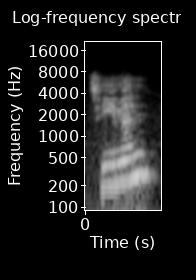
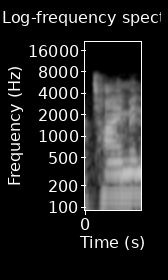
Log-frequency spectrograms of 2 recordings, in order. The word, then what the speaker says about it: Tiemann: So, I'm Brian Martinez, and I'm joined by Tiemann, or Timon if you feel like mispronouncing, Mad Cat, Mike, Anna Cherry, the timing on that, and Penina, the Secret Badger.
